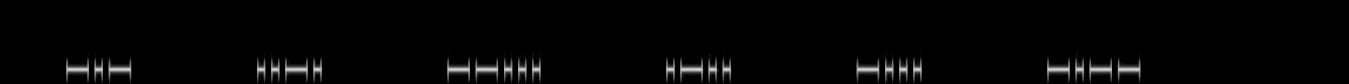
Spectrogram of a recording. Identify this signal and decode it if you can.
Morse code, heard as a keyed tone, about 17 wpm, spaced as for 6 wpm, 700 Hz. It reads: KF7LBY
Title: USA Call Signs - 6 Characters - 6x Character Spacing - 17wpm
